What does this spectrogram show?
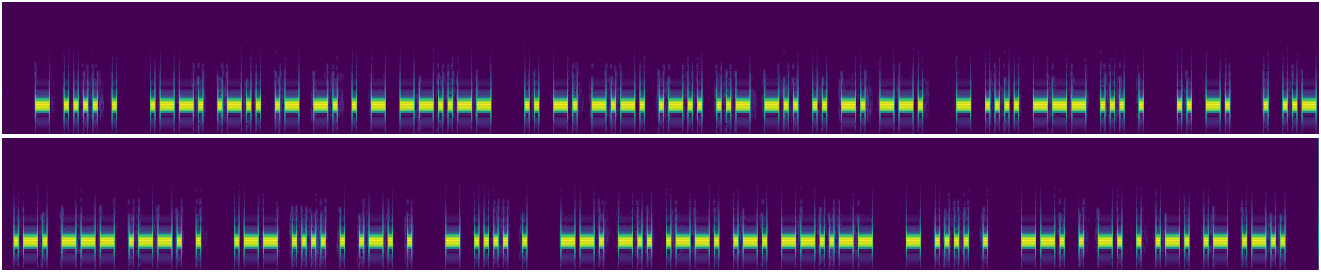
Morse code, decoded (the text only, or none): THE PLANET, INCLUDING THOSE IN EUROPE WHERE THE GDPR, THE GENERAL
